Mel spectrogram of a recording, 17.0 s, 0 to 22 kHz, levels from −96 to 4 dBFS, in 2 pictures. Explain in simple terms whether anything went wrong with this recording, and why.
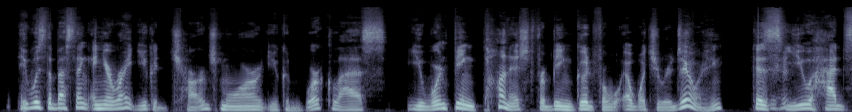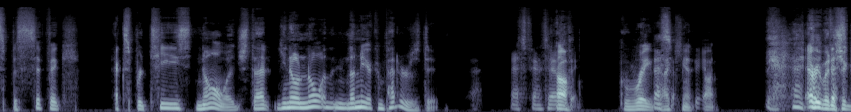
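A loud pop hits at 7.58 s, just after "what you were doing", well above the speech, likely a plug or switch glitch. Unlike a dropout, the speech continues underneath.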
